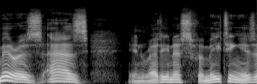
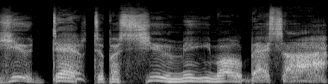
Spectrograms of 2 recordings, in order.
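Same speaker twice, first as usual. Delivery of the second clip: sizzling, hissing, snakelike voice; 4 semitones higher than usual. Reading a novel aloud, voice a woman confronting her pursuer in a hissing snake-like voice. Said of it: "she hissed in his head, in a voice like a frying pan full of snakes".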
